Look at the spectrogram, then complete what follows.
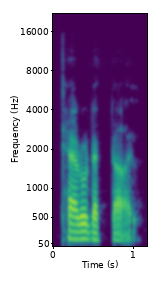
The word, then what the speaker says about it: pterodactyl: Okay, and I'm sure you know this word, pterodactyl. That starts with PT as well in the Jurassic movie, yeah?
